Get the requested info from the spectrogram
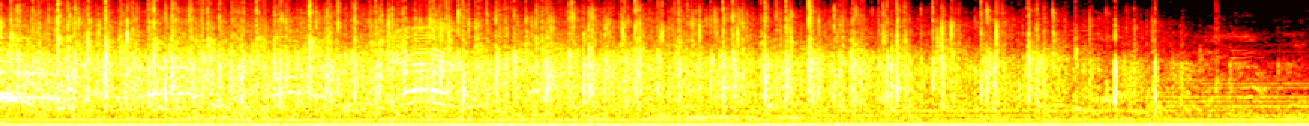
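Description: Theatre audience applauding, the clapping thinning out and dying away toward the end, with a short call from the crowd about three seconds in.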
